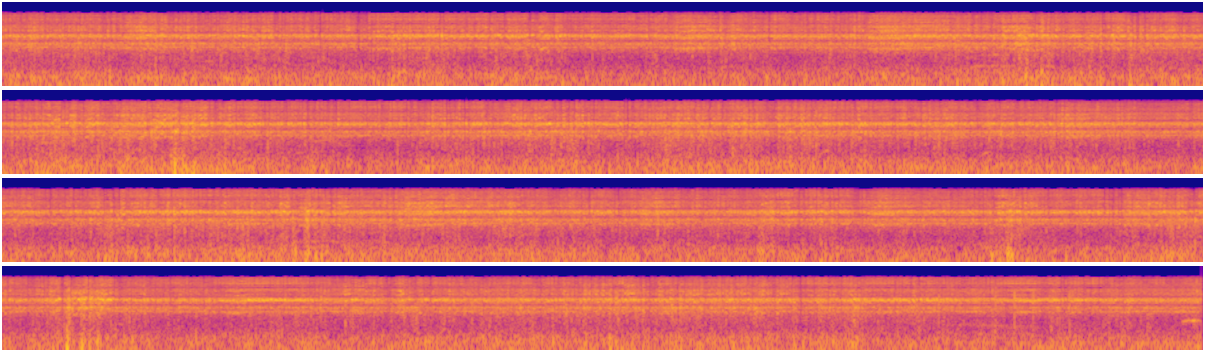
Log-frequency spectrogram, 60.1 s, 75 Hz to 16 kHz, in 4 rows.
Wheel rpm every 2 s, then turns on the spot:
240, 230, 230, 230, 230, 230, 230, 230, 230, 240, 230, 230, 230, 230, 230, 230, 230, 230, 230, 230, 230, 230, 230, 240, 230, 240, 240, 230, 230, 230.
none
